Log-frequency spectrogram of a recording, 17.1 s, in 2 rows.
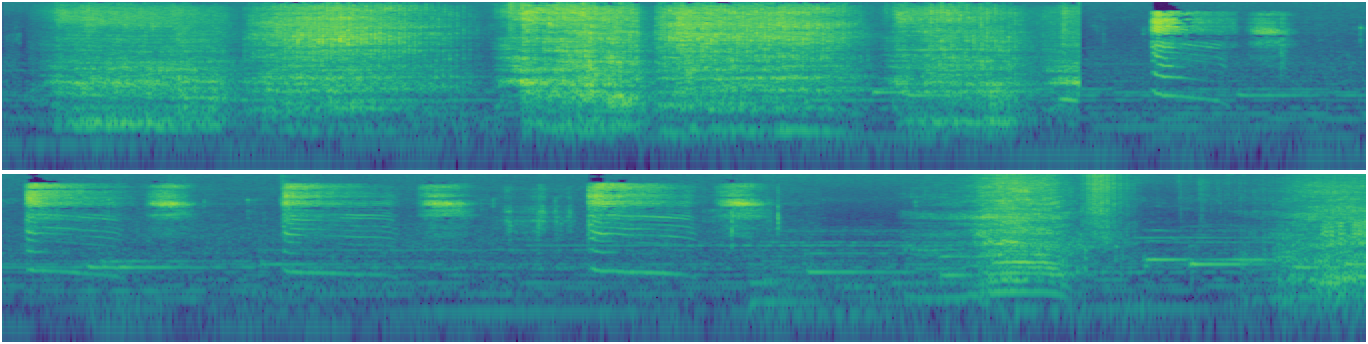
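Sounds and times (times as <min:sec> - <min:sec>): large animal giving rough calls: 0:00.2 - 0:06.8.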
